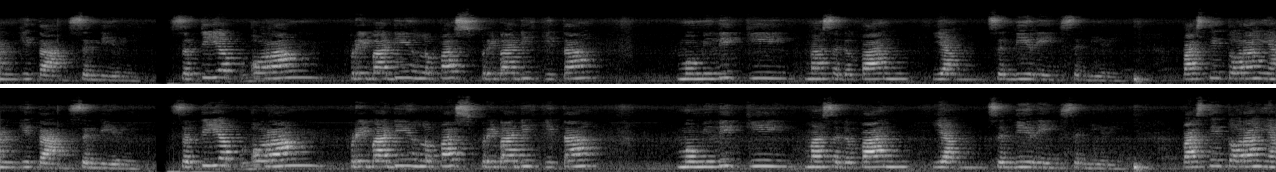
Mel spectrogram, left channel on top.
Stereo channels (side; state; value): left; quieter; 5.7 dB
